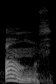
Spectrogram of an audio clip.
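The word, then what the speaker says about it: onze: how do we spell ons you can clearly see ons here is spelled o n z e ons do is spelled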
